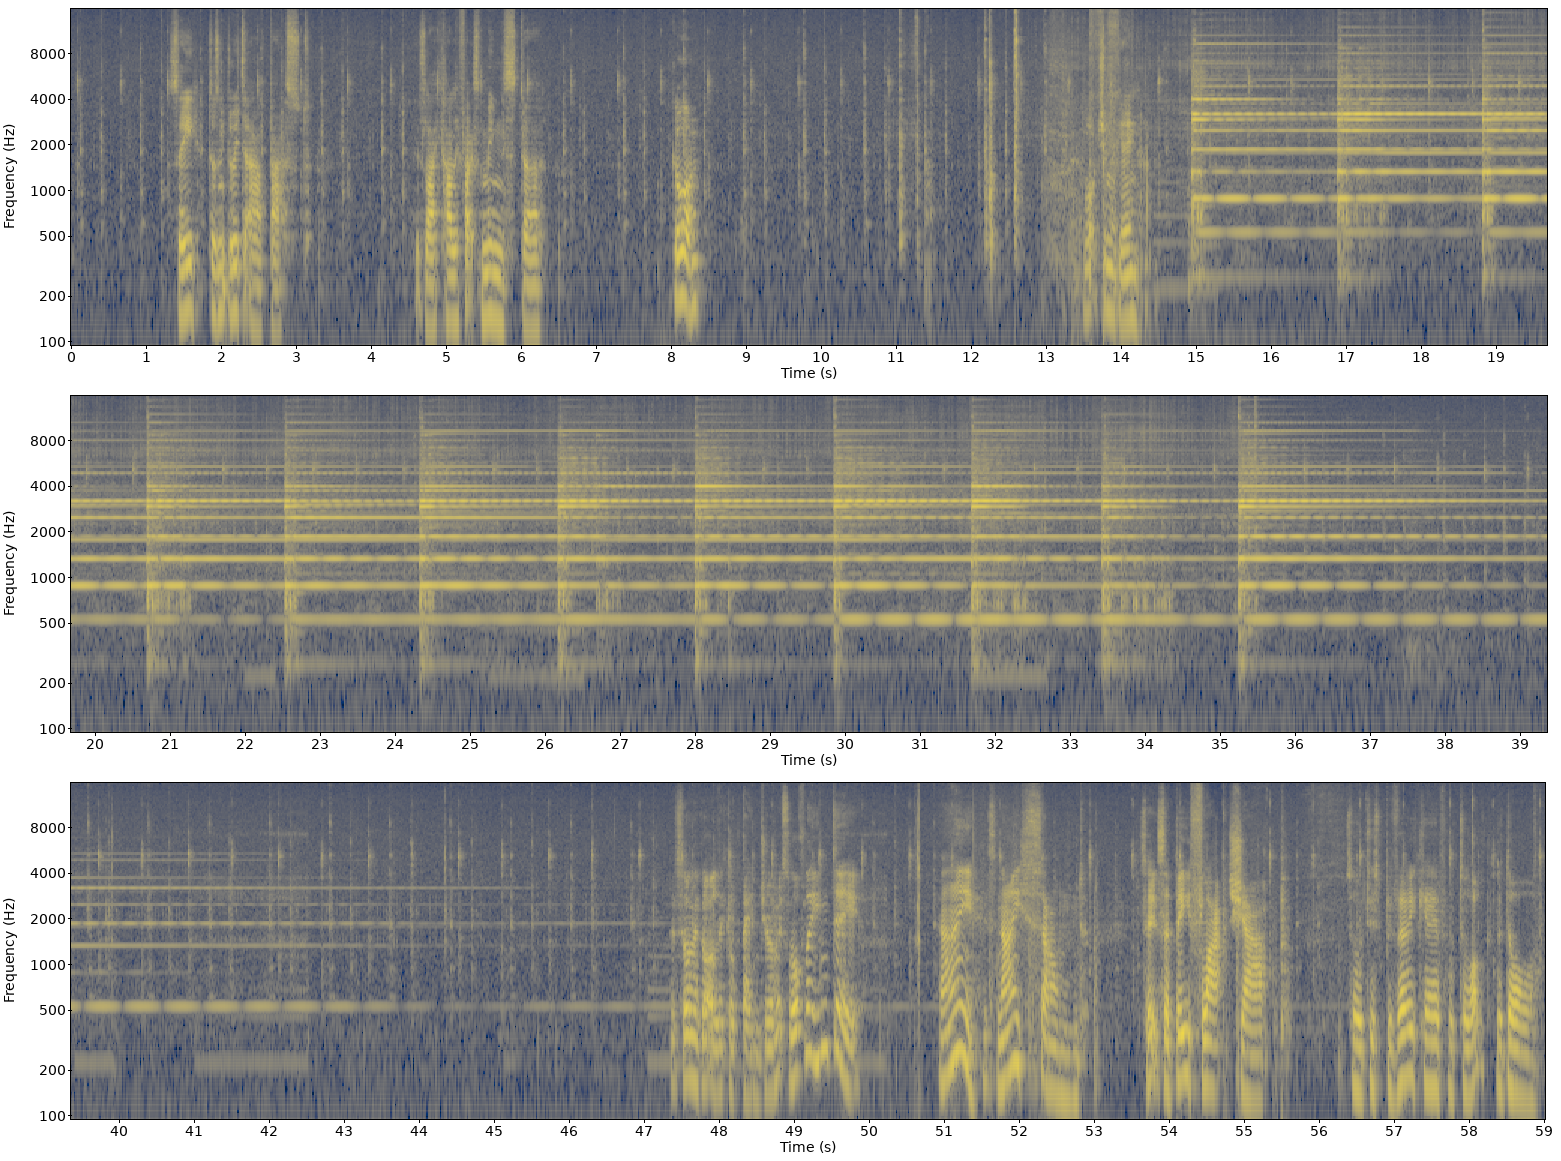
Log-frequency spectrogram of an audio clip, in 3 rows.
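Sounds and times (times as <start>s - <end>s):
wall clock striking bell: 13.1s - 53.0s.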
